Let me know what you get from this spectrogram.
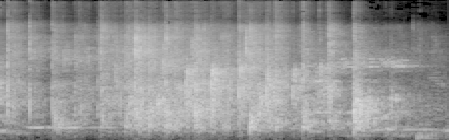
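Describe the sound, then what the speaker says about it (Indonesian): Children in a classroom clap their hands in a lively burst of distinct, rhythmic claps, close and moderately loud, with voices mixed in. "tepuk tangan lagi buat kita semua"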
